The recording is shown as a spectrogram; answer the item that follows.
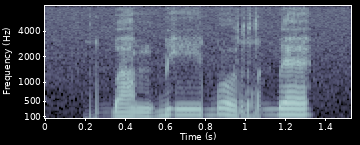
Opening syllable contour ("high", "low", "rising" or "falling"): low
